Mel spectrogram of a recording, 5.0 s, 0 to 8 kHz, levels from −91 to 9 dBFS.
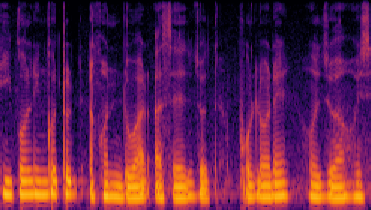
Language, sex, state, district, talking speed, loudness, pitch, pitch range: Assamese, male, Assam, Kamrup Metropolitan, 110 wpm, -13 LUFS, 130 Hz, 125-145 Hz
